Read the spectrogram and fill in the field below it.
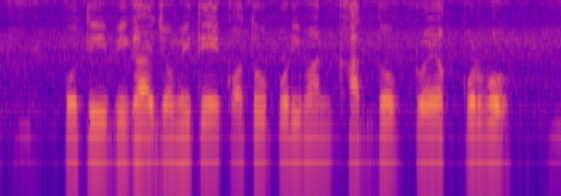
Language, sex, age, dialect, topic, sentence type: Bengali, male, 36-40, Standard Colloquial, agriculture, question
